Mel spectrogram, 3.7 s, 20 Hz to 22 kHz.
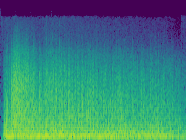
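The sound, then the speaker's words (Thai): A deep, roaring atomic bomb explosion sound effect, evoking the 1945 Hiroshima bombing. It bursts in suddenly and loud, then holds as a dense, rumbling roar that slowly fades over a few seconds. “การทิมระเบิดที่ฮิโรชิมาแล้ว”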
